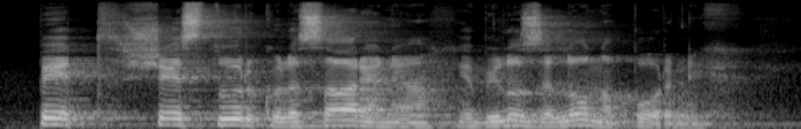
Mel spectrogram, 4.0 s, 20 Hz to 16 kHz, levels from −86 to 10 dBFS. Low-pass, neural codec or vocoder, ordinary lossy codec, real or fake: 14.4 kHz; none; none; real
